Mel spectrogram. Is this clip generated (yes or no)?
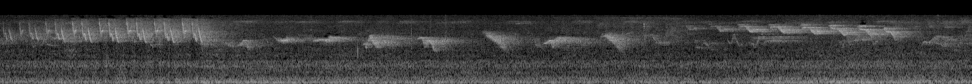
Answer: yes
